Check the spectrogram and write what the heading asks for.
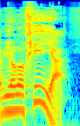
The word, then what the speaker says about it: biología: La biología, la biología. Notice the accent on the I in gia separates those two vowels into two separate syllables.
